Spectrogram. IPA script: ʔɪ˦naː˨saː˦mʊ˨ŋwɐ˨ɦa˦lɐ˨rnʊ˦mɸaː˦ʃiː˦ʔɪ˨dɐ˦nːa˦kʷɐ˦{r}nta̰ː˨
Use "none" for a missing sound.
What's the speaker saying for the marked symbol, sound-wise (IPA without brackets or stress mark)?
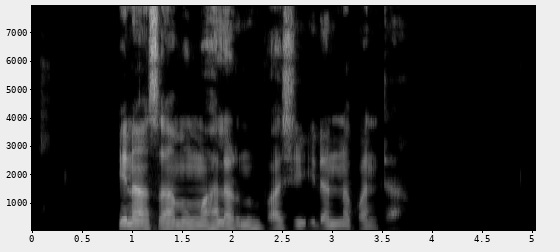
none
